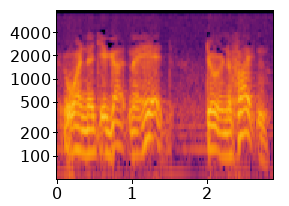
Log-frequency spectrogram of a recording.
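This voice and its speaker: An actor playing a calm, authoritative, middle-aged army surgeon major with an American accent, fatherly and measured, in 1970s radio drama style. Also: lowish voice. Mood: reassuring. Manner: measured, soothing, probing. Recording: tinny, lightly noisy old radio broadcast.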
